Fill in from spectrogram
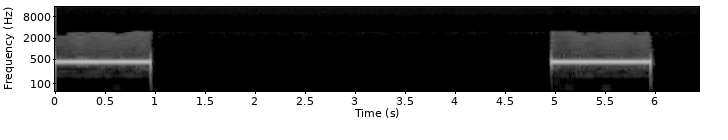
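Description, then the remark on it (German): A telephone line tone: two steady, one-second electronic beeps separated by about four seconds of silence, clear and fairly loud with no voices. “Hallo, hier nach für dich übers Telefon.”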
